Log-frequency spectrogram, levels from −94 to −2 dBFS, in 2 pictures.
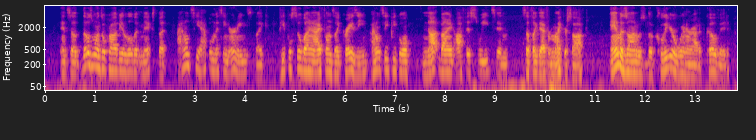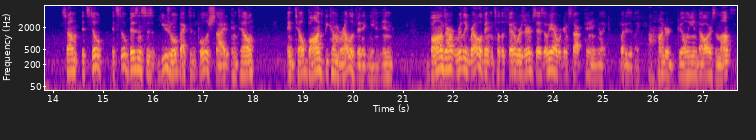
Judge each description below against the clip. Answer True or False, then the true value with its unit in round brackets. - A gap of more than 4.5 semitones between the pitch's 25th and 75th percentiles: True (5.0 semitones)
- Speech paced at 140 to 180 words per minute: False (205 wpm)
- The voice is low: True (125 Hz)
